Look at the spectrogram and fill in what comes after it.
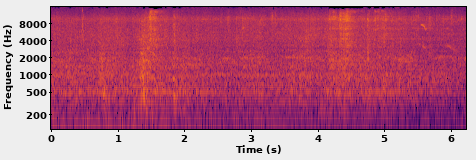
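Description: Passenger train coaches rolling over the rails, with wheels clacking over rail joints, a louder clack about a second and a half in and another past the four-second mark, and a faint steady wheel whine. The sound eases off slowly as the train pulls away.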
